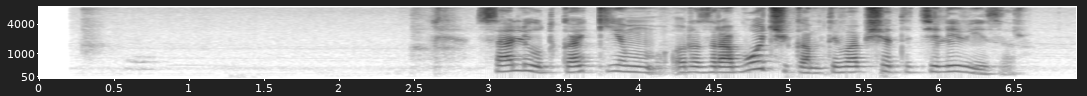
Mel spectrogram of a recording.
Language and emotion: Russian, neutral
